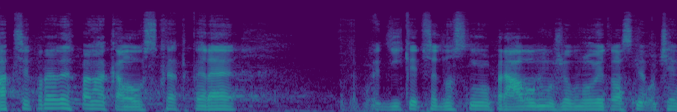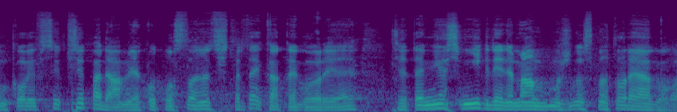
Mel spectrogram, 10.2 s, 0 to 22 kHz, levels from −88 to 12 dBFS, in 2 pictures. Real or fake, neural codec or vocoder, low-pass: fake; codec, 44.1 kHz, 3.4 kbps, Pupu-Codec; 14.4 kHz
